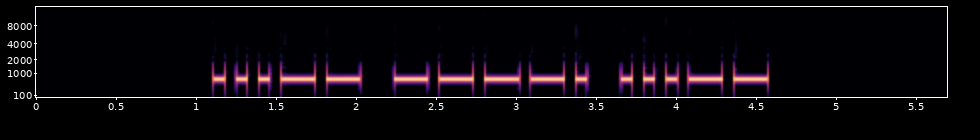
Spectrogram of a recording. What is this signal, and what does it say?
Morse code, heard as a keyed tone, about 17 wpm, 700 Hz. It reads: 393
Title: Numbers - 3-Digit 17wpm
